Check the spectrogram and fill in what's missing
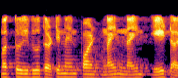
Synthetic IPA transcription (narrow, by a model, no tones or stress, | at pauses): mɐt̪ːuid̪ut̪ʰɐɾʈinɐjnpɔːjiɳʈnɐjnːɐjn | eːʈaː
